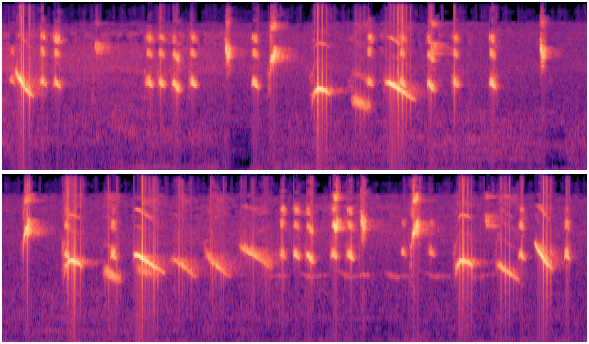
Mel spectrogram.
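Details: A 'cold' green-winged saltator singing to warm up other birds: high sharp chipping notes at first, then a run of strong downslurred whistles repeated almost every half second, with clipped chips scattered between phrases.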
